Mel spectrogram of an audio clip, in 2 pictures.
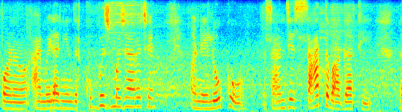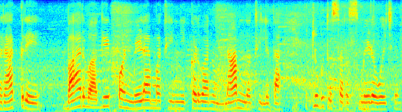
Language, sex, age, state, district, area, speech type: Gujarati, female, 60+, Gujarat, Rajkot, urban, spontaneous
